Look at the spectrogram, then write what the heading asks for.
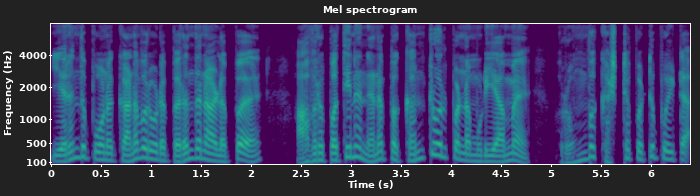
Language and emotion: Tamil, sad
